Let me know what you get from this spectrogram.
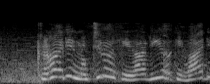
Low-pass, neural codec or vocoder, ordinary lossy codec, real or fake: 7.2 kHz; codec, 24 kHz, 0.9 kbps, WavTokenizer, medium music audio release; AAC, 48 kbps; fake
